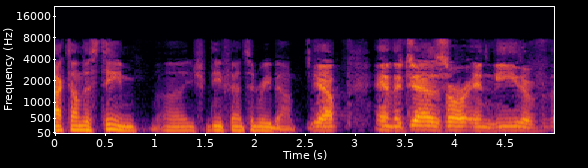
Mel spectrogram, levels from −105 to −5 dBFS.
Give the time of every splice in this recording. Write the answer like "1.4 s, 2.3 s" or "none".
1.5 s, 2.5 s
